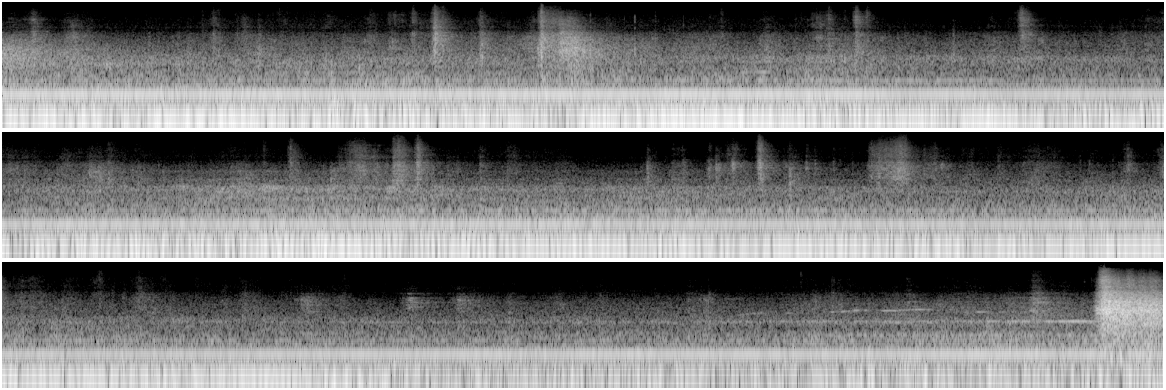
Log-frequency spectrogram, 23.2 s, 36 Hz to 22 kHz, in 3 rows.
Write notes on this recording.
Walking and pause and listening on a cold and sunny day in December on this beautiful pathway next to the railway tracks, Letten-Viadukt in Zürich 2009.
